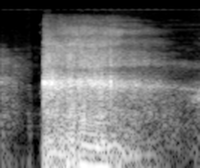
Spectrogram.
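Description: A man's loud, breathy exhalation close to a headset microphone. It starts suddenly about half a second in and fades away over about a second and a half.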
